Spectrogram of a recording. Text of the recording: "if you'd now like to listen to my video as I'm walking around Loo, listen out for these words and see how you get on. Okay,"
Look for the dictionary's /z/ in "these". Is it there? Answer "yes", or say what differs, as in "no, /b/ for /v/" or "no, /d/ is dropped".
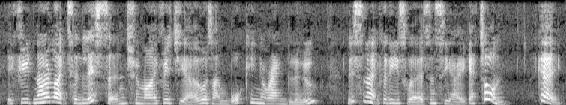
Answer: yes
